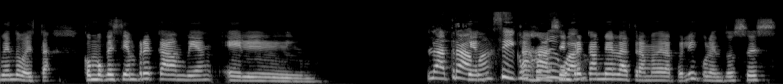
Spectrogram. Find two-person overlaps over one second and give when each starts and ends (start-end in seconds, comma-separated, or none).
4.5-5.9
